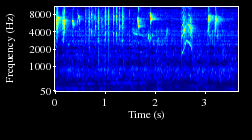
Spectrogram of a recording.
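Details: Sunbird (kolibri ninja) lure song of the busy 'ombyokan' style, meant to make birds sing quickly: high, sharp chirps and tweets in quick bursts, with short rising and falling notes, over a faint low hum.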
